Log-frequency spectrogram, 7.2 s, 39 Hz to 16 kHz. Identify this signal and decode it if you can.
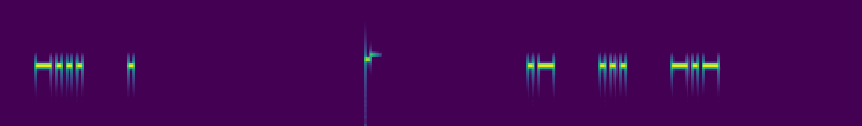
Morse code, heard as a keyed tone, about 28 wpm, spaced as for 16 wpm, 700 Hz. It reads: BE ASK
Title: 3x Character Spacing - Top 200 Words - 28wpm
